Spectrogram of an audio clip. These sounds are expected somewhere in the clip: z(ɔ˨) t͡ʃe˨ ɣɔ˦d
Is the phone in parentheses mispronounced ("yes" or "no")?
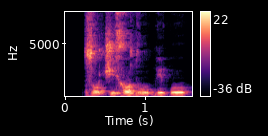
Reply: no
